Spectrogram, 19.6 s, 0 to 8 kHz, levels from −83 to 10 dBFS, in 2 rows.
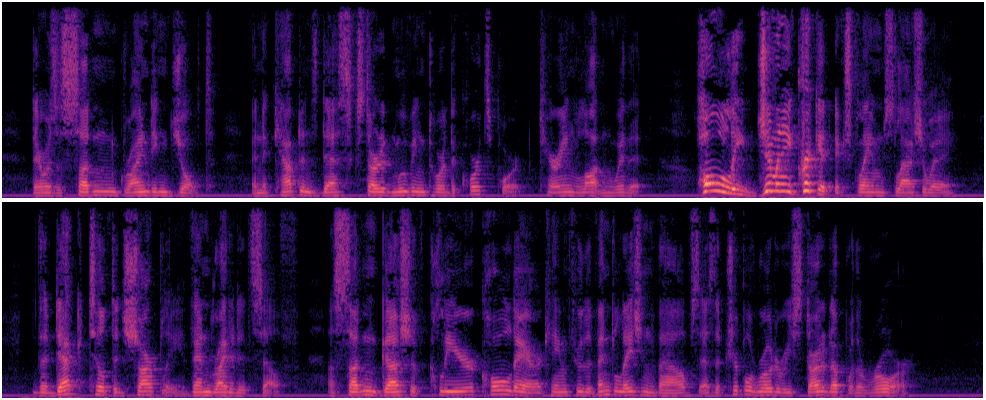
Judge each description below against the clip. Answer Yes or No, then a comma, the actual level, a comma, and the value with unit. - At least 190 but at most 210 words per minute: No, average, 160 wpm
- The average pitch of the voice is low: Yes, low, 130 Hz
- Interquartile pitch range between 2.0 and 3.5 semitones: Yes, average, 2.7 semitones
